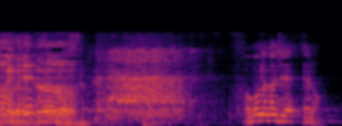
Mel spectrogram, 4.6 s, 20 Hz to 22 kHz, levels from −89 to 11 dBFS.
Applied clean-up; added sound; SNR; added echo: none; none; none; reverberation time 2.2 s.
